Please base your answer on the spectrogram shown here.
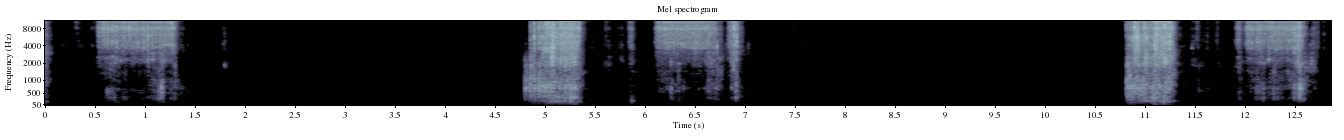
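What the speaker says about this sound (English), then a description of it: "Now time for the riffle shuffles," Three separate bursts of riffle or bridge shuffling with Notorious Gambling Frog playing cards, each a quick crisp fluttering ripple of cards interleaving, close and clear, split by long stretches of silence.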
